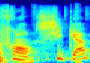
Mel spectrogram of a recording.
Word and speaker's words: Francica: Ça s'écrit Francica pour ceux qui ne parlent pas italien comme moi, mais on dit Antonio Francica.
